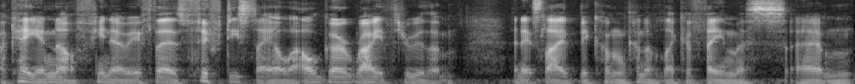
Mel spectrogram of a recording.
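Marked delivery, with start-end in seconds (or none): none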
